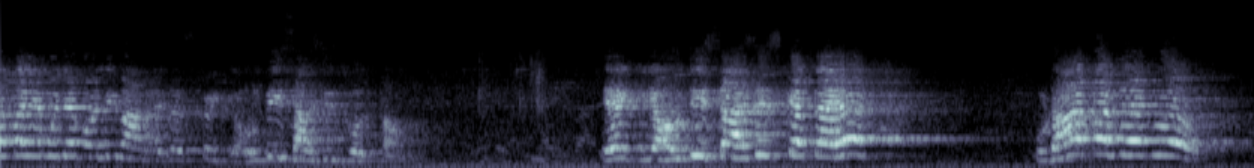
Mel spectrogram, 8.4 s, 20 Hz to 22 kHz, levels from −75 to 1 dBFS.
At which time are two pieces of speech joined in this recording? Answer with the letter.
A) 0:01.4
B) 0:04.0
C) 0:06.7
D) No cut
A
